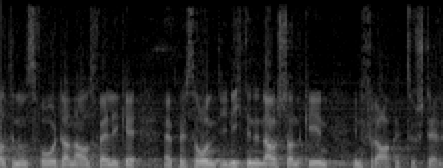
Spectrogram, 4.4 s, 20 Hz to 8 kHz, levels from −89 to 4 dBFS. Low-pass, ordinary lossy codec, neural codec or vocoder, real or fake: none; none; none; real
